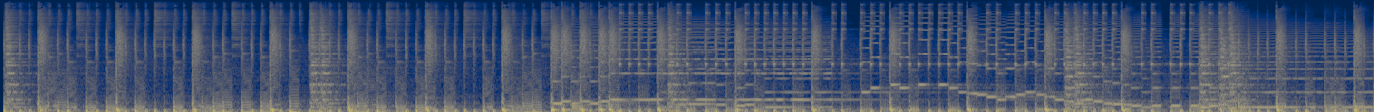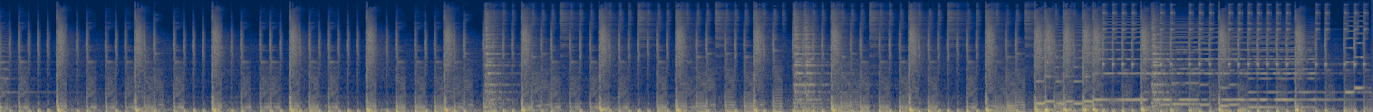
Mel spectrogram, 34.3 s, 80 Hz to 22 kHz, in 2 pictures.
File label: CM32L; 4d sports tennis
